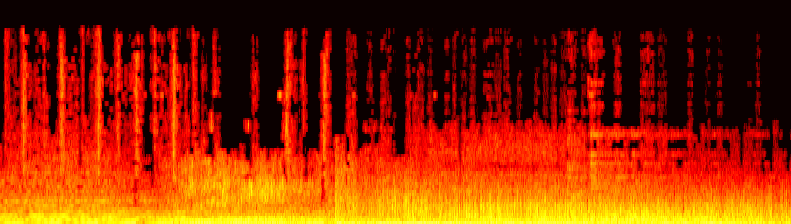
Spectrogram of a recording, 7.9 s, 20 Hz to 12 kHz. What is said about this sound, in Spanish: en el campo de prisioneros 17, Lester Tenney ve la explosión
